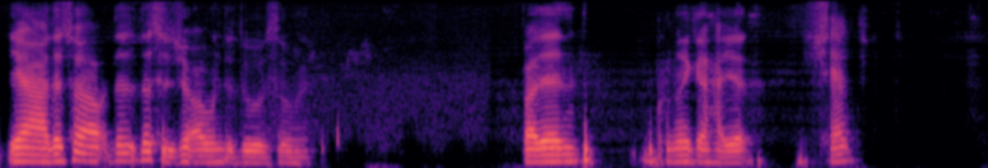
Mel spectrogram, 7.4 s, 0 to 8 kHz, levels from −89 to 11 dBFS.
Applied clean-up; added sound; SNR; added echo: neural mask model Resemble Enhance denoiser.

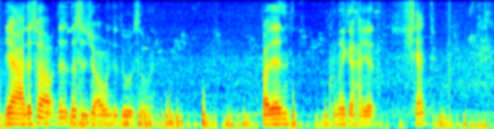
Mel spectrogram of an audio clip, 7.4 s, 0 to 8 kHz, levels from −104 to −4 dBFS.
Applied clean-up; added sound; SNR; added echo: none; none; none; none.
